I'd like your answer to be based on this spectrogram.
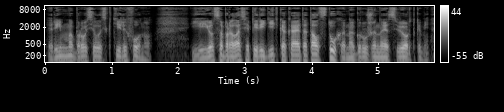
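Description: A man narrating an audiobook in a calm, even storytelling manner. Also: sits low, brisk, dry recording, clean studio sound. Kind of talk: scripted narration.

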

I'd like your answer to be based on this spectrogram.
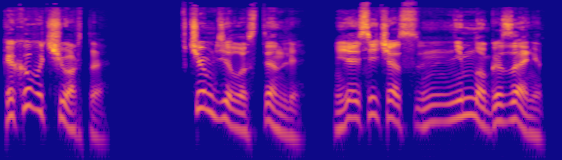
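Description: A man's voice: a little high, wildly swooping pitch, moderate pace, no echo, studio quality, voice pushed up. A male reader voicing a jittery young conman who talks in a raised, flustered, protesting way. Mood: irritable. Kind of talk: audiobook character reading.

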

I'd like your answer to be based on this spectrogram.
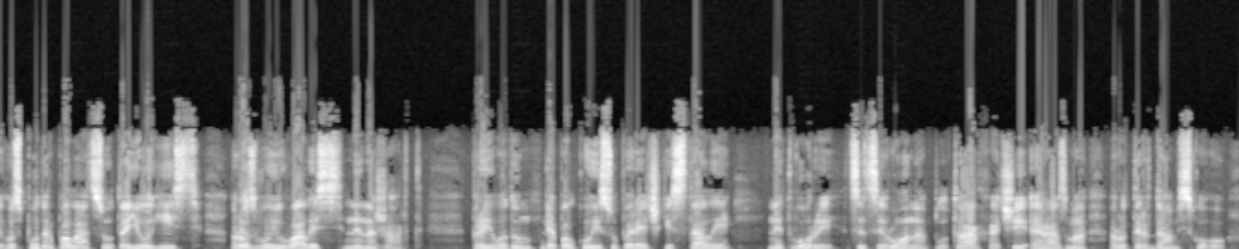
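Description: A man reading historical fiction aloud in a calm, even scripted narration. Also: medium pitch, no room sound. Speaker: audiobook narrator.

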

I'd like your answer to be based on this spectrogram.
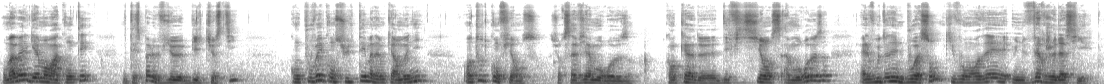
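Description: A man co-hosting a podcast, reading a book passage aloud in a steady, deliberate way. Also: medium pitch. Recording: echoey room.

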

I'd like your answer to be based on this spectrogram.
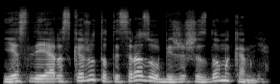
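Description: A man voicing a calm, dry, teasing woman who is the narrator's boss on the phone. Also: mid-range voice, quick pace, lightly acted.

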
